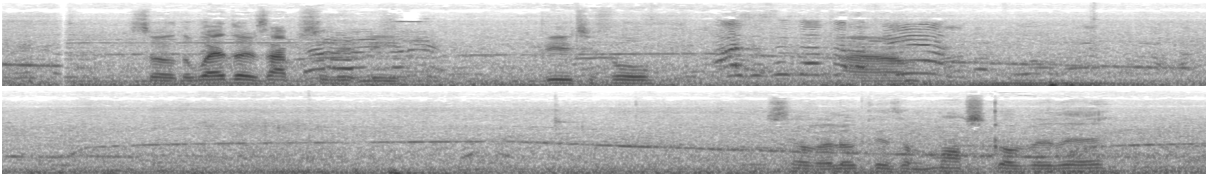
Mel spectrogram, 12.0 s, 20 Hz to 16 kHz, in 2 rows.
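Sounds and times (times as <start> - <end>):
emergency siren wailing: 0.0 - 12.0
street traffic rumble: 0.0 - 12.0.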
